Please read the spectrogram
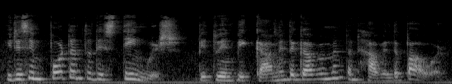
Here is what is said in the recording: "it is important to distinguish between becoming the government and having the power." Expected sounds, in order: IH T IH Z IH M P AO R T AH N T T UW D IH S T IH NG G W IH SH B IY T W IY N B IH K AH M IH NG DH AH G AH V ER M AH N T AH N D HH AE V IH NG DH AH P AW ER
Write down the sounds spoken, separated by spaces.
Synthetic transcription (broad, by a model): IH T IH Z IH M P AO R T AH N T T UW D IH S T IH NG G W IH SH B IY T W IY N B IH K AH M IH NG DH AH G AH V ER M AH N T AH N D HH AE V IH NG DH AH P AW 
